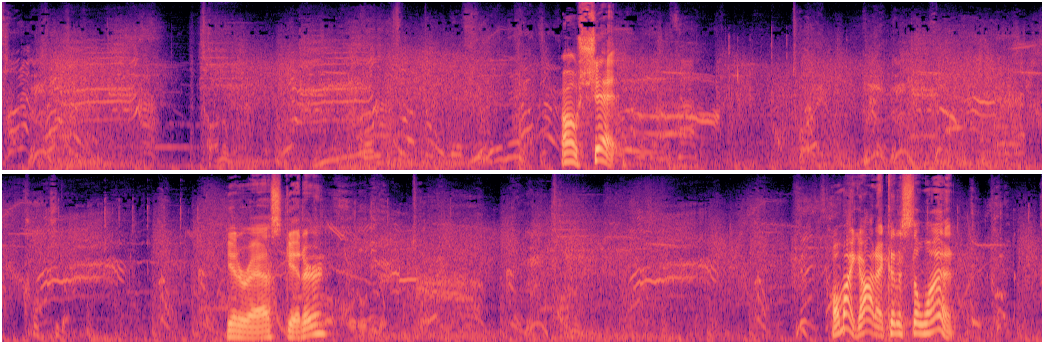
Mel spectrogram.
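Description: Punches and kicks land with sharp smacking hits.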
